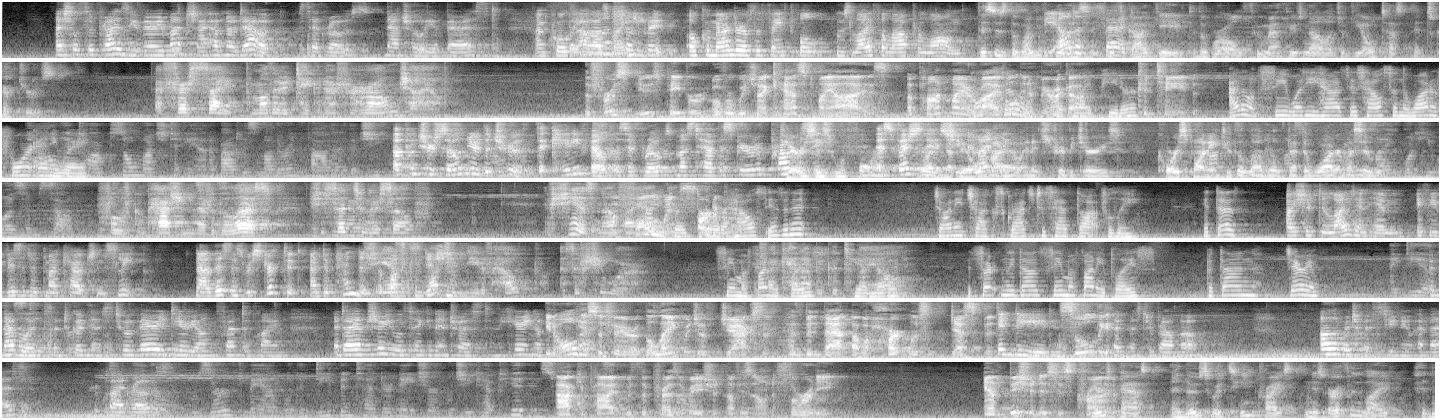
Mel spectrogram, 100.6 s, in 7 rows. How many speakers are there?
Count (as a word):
nine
